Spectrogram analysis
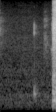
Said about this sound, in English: Bless you. Thank you.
